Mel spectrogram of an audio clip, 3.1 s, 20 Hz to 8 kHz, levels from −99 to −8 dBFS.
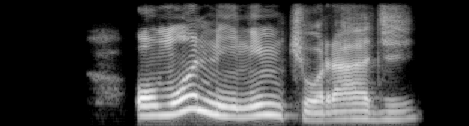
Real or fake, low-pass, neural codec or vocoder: fake; 7.2 kHz; codec, 16 kHz, 4 kbps, X-Codec, HuBERT features, trained on balanced general audio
